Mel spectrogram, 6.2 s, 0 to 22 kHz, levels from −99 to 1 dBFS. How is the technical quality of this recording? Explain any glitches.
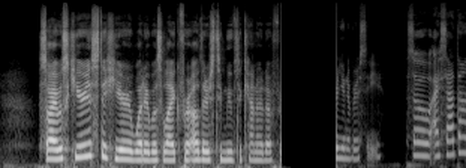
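The recording has two linked playback faults in the second half.

A playback stall runs from 3.76 to 4.49 s. The speech cuts off mid-flow and there is silence for about 0.74 s. The player likely ran out of data or had its thread blocked until it recovered.

Catch-up at higher speed follows from 4.49 s to the end. The player works through its backlog by resampling at 1.25 times normal speed. The speech sounds hurried and raised in pitch by roughly four semitones. It never drops back before the clip ends.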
